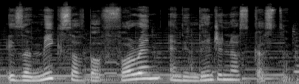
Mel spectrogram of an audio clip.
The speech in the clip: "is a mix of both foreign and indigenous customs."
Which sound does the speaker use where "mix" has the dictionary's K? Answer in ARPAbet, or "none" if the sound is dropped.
K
